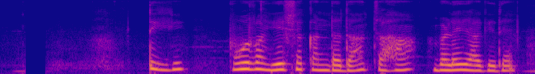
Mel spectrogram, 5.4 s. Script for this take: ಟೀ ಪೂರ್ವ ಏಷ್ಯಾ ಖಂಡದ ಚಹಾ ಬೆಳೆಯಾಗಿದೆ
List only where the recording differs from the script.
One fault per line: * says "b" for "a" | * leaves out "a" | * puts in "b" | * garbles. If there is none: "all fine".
all fine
